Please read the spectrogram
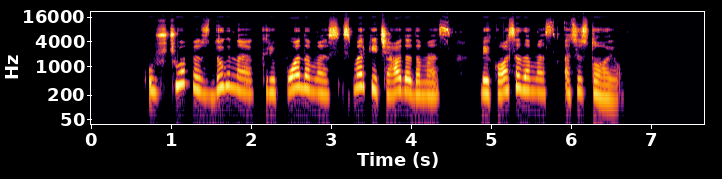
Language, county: Lithuanian, Klaipėda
